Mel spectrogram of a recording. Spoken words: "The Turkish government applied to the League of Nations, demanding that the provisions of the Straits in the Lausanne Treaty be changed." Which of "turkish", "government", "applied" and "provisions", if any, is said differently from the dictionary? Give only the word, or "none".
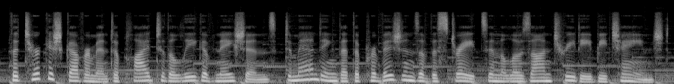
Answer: none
